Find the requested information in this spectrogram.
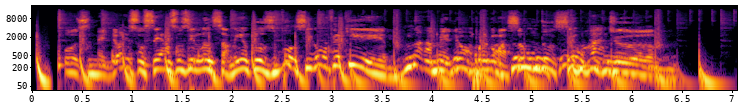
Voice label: efeito com fundo voz

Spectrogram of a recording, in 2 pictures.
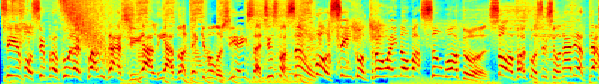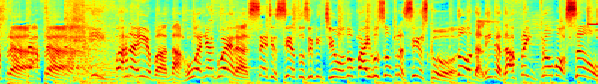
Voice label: spot institucional; studio mix sound

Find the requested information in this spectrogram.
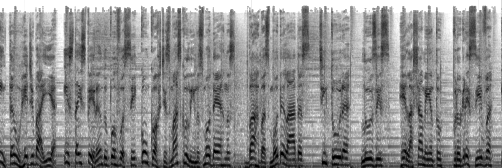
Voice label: VOZ IMPACTO GRAVE vinheta para salao de belea masculina e feminina chamada spot propaganda

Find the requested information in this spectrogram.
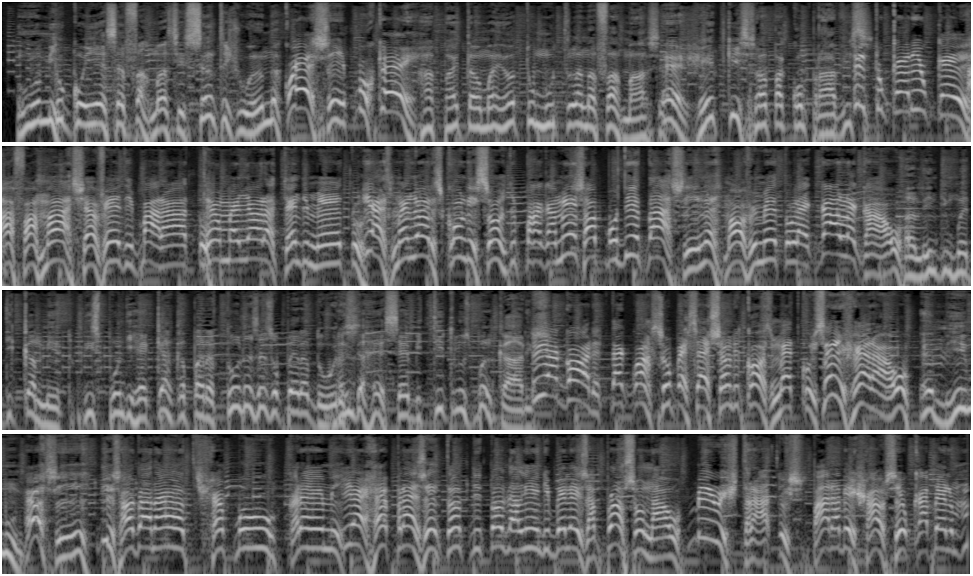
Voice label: locutor spot farmacia; santa joana nazare da mata

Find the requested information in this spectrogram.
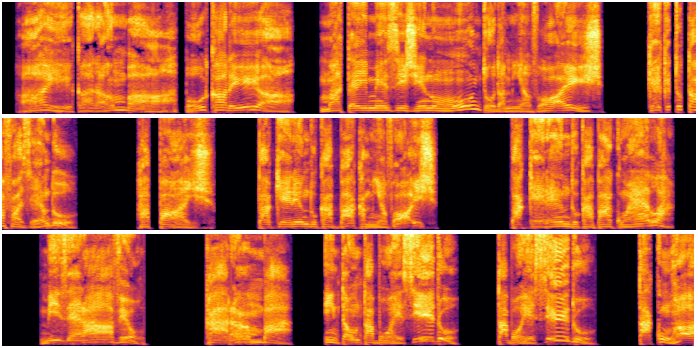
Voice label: vinheta ao vivo com caricato

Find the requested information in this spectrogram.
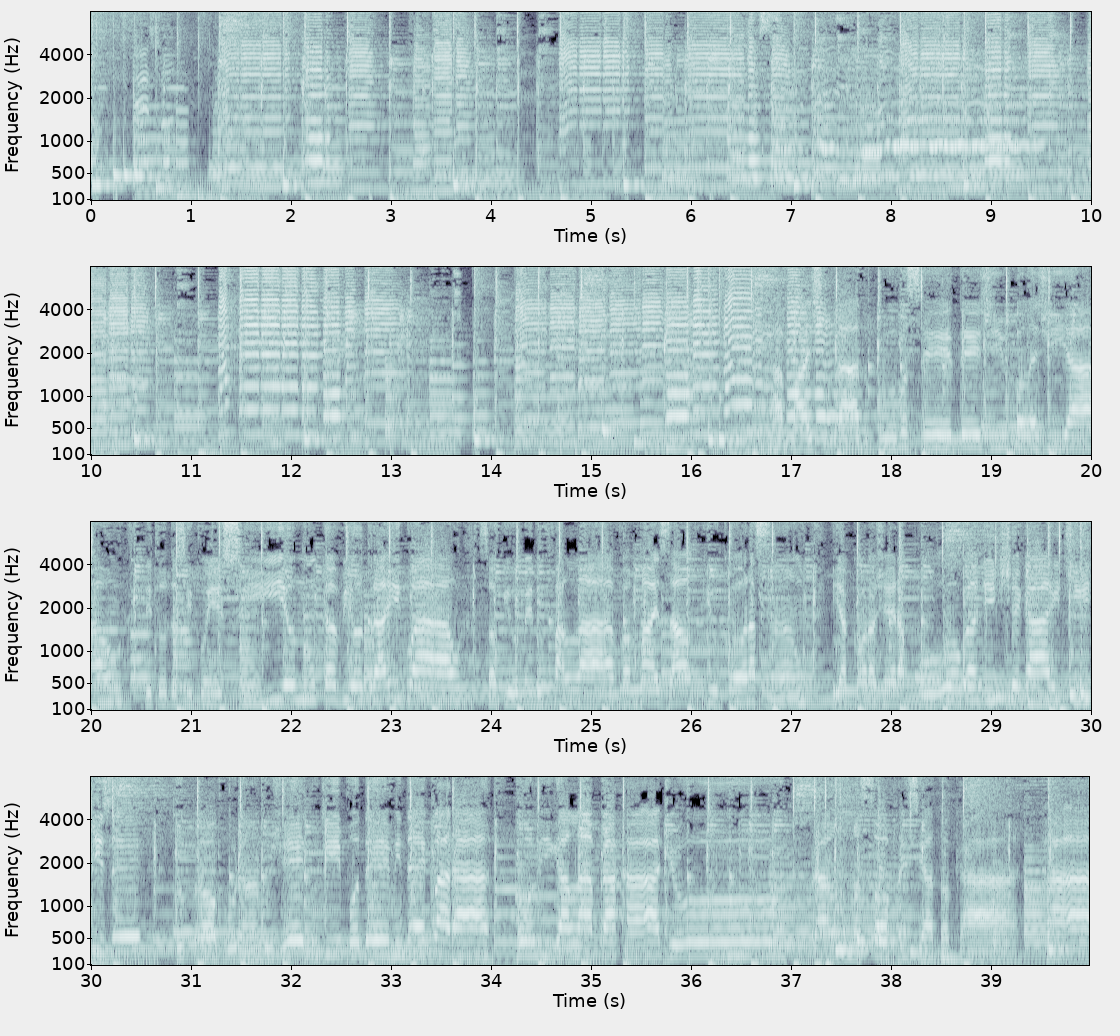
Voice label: cantor locutor

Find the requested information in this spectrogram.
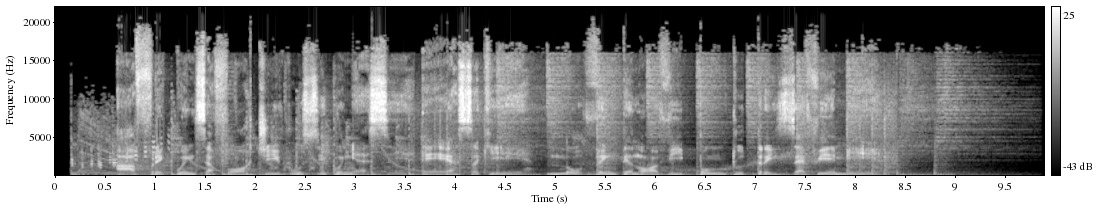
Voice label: vinheta; afrequencia forte voce conhece essa aqui 993 fm

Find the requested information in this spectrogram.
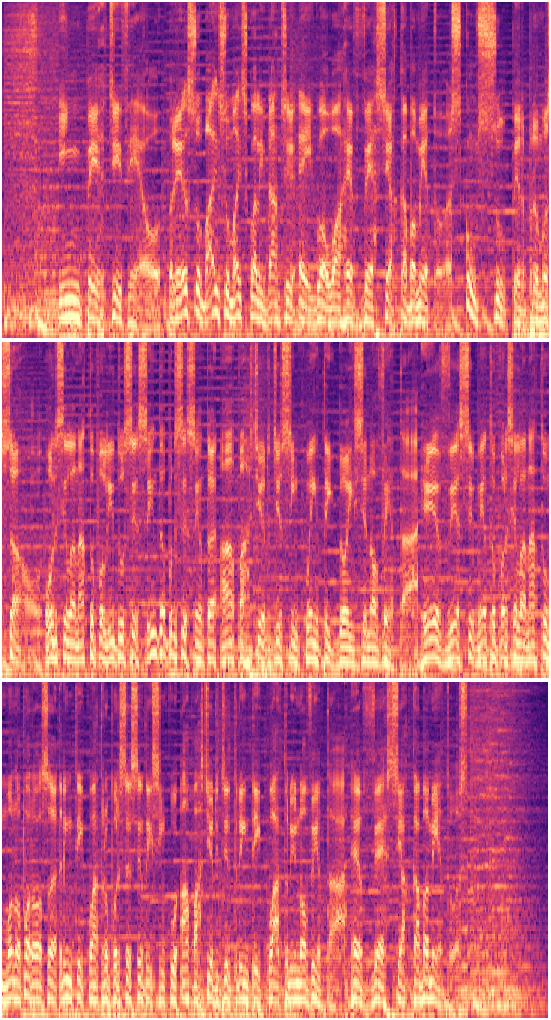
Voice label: VOZ IMPACTO GRAVE, vinheta, spot, chamada; para loja de pisos revestimentos; comercial

